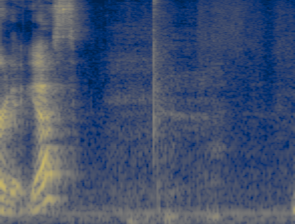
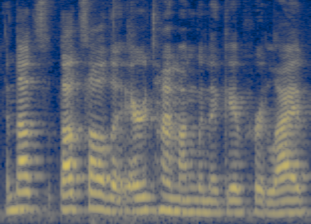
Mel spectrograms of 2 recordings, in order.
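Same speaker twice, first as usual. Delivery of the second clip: ordinary talk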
